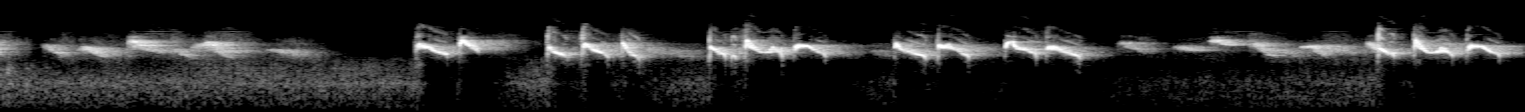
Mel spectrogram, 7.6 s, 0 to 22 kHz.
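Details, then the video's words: Mata puteh, the white-eye, singing buka sing style: thin sweet warbling at first over low background noise, then a lively run of sharp, closely spaced twittering phrases with short gaps between them. "Mata Puteh Raja Stablizing his form buka sing 08012022"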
